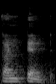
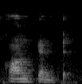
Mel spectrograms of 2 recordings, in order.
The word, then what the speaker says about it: content: content is also required please mind the pronunciation of this word it is not content it is content content dissatisfaction when it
